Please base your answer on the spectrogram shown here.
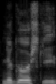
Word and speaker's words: Nagurski: Nagurski. That's how you say it.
